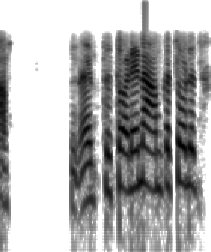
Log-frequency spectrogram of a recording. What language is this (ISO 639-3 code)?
kok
